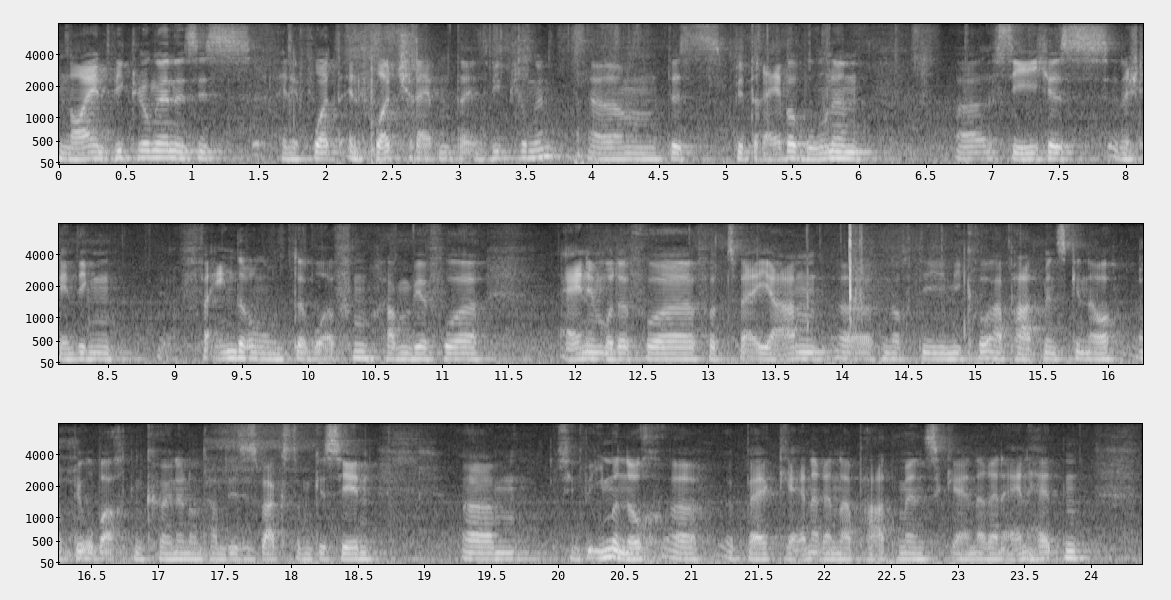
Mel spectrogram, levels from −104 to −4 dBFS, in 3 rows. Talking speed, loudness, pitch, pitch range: 115 wpm, -25 LUFS, 125 Hz, 120-135 Hz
